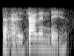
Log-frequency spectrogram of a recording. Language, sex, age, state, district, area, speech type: Bodo, male, 18-30, Assam, Kokrajhar, rural, conversation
